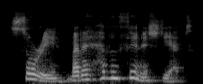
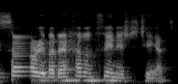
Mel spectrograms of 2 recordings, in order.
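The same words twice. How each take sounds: First: It is said in a polite, neutral tone. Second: It is said in a rude, unkind tone.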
